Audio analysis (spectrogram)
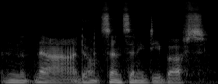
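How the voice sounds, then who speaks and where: A man's voice: low-pitched, fairly even intonation, moderate pace, sharp tone, husky. A man casually reading a comic aloud and commenting on it as co-host of a read-along.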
